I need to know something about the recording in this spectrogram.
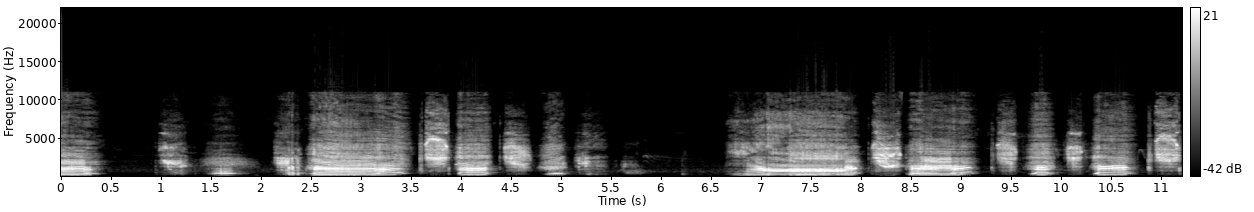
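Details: Donkey bray in bursts: rough, grunting honks alternate with strained higher wheezes, with a short pause midway before a loud, sustained heaving section resumes the hee-haw rhythm.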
